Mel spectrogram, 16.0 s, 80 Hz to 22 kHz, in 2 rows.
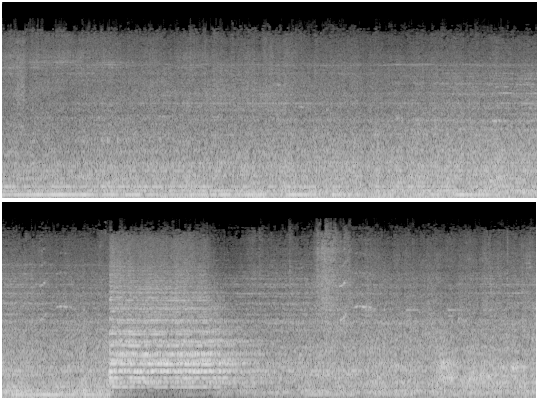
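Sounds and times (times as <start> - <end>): locomotive rumble: 0.0 - 16.0
train cars on rails: 0.0 - 16.0
locomotive air horn blast: 9.6 - 11.7.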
